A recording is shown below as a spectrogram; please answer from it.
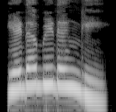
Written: ಎಡಬಿಡಂಗಿ

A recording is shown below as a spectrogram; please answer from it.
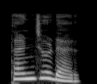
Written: ತಣ್ಜೊಡರ್

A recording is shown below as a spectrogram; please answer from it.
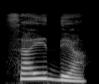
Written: ಸೈದ್ಯ

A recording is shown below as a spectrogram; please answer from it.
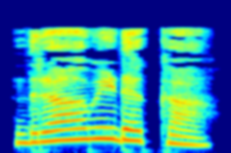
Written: ದಾರವಟ್ಟಗ

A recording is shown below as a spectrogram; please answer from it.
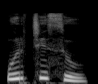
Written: ಉರ್ಚಿಸು

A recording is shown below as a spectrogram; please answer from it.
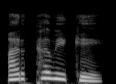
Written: ಅರ್ಥವಿಕೆ

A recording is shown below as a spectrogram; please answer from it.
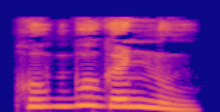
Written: ಹಬೆಗಣ್ಣು

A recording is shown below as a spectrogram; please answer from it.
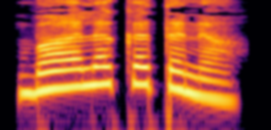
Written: ಬಲುಗೈತನ

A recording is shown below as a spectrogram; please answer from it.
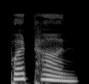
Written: ಪೀಡನ

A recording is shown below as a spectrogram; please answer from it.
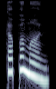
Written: ತಪಮಾನ್

